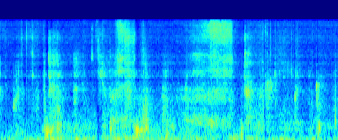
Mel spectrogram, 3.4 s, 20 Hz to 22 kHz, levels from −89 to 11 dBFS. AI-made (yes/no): yes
